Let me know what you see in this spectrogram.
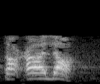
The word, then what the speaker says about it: تعالی: تعالی عین حلق سے نکالنا ہوگا, تو یہ سب کا نکلتا نہیں ہے. تو عین نکلتا ہے, وہ بھی تالا بولتے ہیں.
